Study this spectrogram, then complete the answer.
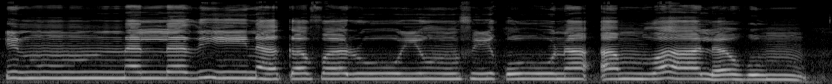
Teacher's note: نون پر تشدید ہے میری بہنوں، غنہ کریں گے، اور یا ساکن سے پہلے زیر ہے یا مدہ، اور واو ساکن سے پہلے پیش ہو واو مدہ، اور دیکھو نون ساکن کے بعد اخفا کے 15 حرفوں میں سے فا آیا ہے، تو یہاں پر اخفا ہوگا۔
